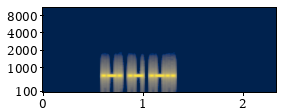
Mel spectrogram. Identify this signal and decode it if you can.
Morse code, heard as a keyed tone, about 46 wpm, 700 Hz. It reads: RAL
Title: Top Three Letter Combinations in Words 45wpm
